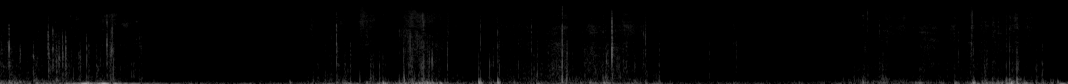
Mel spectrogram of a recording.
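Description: Hands with long pink nails rub and smooth the crinkled pages of an open thin paper catalog lying on a table, then turn a page. Soft papery rustles and crinkles come in bursts of bright hiss, with louder swells near the start, in the middle and at the end, separated by quieter stretches of faint brushing.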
